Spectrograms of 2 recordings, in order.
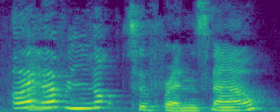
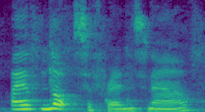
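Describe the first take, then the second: First: It is said very loudly. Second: It is said at a normal, quieter volume.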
